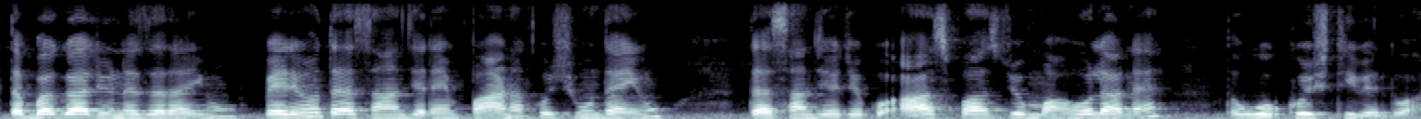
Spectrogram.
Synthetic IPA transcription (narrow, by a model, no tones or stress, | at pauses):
t̪ɐɓɐɠaːl̤ijũnɐzəɾaːɦijũpɐɦɪɾijõt̪ɐːsãd͡ʑɐɗɦɪ̃paːɽ̃xʊʃɦũːnd̪aːijũ | t̪ɐɐsãd͡ʑed͡ʑeːko̰ʔaːspaːsd͡ʑoːmaːɦɔːlaːnɐ | t̪ɐʊɦoxʊʃt̪ʰiʋẽːn̆d̪o̰a̰ː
